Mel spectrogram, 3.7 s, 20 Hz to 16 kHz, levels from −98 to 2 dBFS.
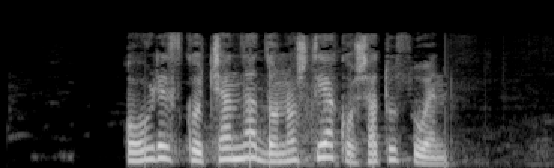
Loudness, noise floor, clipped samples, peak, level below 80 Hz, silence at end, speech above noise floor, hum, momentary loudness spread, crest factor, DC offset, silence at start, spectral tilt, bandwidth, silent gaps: -22 LUFS; -73 dBFS; under 0.1%; -6 dBFS; -64 dBFS; 0.7 s; 52 dB; none; 6 LU; 18 dB; under 0.1%; 0.85 s; -5 dB/octave; 7.8 kHz; none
